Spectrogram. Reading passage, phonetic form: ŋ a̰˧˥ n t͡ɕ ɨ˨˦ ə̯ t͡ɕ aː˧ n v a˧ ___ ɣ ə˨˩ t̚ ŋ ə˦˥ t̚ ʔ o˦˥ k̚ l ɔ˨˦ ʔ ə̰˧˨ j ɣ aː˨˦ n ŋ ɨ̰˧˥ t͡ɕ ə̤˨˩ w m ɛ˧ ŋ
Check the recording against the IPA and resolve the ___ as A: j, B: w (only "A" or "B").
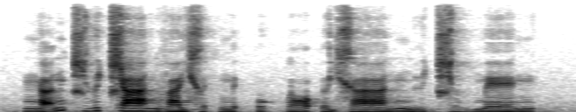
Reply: A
